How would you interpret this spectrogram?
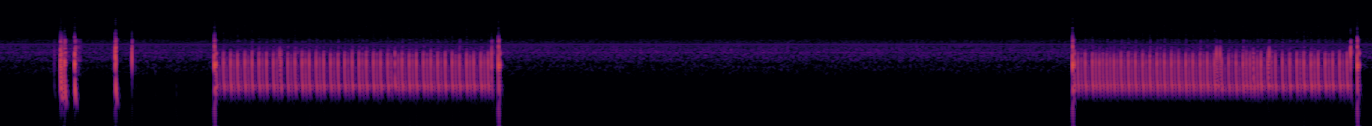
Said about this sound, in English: Now this is one of those toneless rings. It can be hard to get to know those, but listen again.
